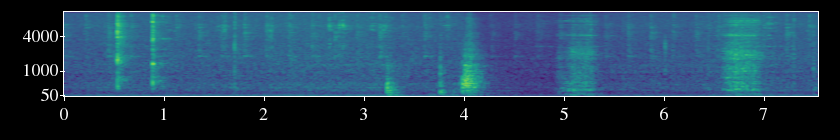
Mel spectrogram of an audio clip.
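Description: A spoon clinking and scraping against glass bowls as whipped cream is scooped and dropped onto a trifle, with two sharp clinks in the first second and a few dull knocks a little past halfway. A kitchen timer ticks in the background.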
